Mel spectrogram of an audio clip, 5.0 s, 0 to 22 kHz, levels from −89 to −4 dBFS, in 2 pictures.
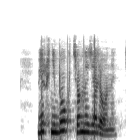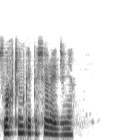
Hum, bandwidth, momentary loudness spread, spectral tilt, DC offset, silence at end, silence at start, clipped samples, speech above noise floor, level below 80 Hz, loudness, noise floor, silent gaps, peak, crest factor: none; 7.2 kHz; 17 LU; -7 dB/octave; under 0.1%; 1.05 s; 0.75 s; under 0.1%; over 74 dB; -50 dBFS; -16 LUFS; under -90 dBFS; none; -2 dBFS; 16 dB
